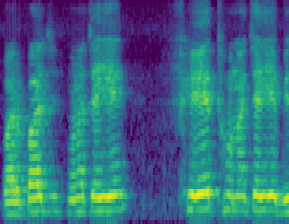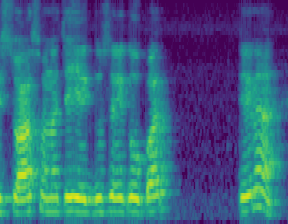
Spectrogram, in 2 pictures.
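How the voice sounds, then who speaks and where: High-voiced man lecturing from a distance. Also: steady tone, normal speed, a little mellow. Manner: rhyming, preachy asides, frequent "theek hai na". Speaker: engineering lecturer. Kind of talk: recorded classroom lecture. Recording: voice a bit distant from the mic.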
